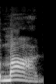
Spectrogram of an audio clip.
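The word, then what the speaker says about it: Moog: use the plugins um pronounce MOG oh MOG okay gotcha I mag MOG um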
